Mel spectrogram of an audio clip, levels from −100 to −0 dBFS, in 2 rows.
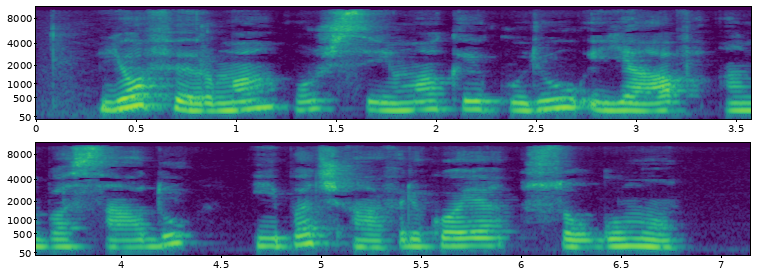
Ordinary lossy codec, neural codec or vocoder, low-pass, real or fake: MP3, 64 kbps; none; 9.9 kHz; real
